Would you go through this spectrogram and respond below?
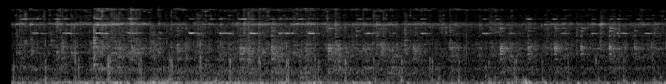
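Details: Haflinger gelding being driven, its hooves giving a steady run of quick, sharp clip-clop knocks across the whole stretch over a low rumble, with thin high ringing tones held steadily above.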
